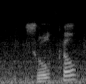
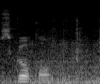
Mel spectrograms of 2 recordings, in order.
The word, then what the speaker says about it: Schuylkill: Schuylkill? Nope, Schuylkill.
